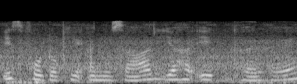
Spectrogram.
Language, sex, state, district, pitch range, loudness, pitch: Hindi, female, Chhattisgarh, Raipur, 195-220 Hz, -16 LUFS, 205 Hz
